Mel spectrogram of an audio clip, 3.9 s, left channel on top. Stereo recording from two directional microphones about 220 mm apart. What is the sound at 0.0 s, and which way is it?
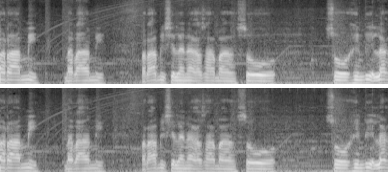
Speech, 15° left (ahead or behind).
